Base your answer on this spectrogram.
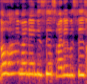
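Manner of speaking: very high-pitched, bubbly, cheerful voice.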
